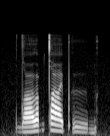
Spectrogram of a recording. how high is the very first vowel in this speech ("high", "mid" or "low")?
mid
